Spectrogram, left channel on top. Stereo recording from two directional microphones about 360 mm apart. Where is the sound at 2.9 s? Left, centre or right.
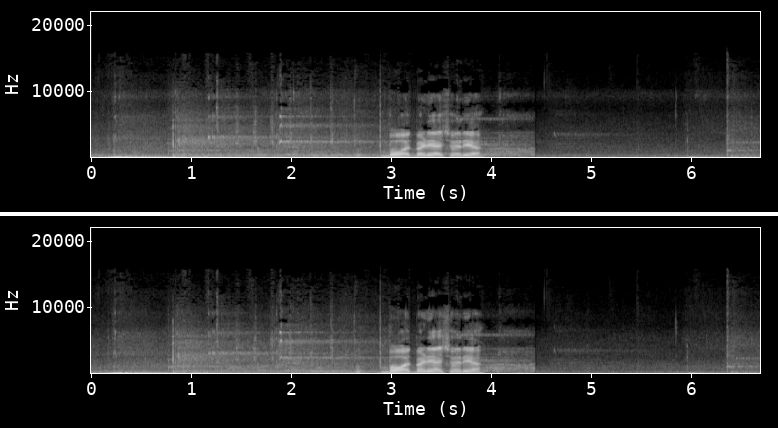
Centre.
